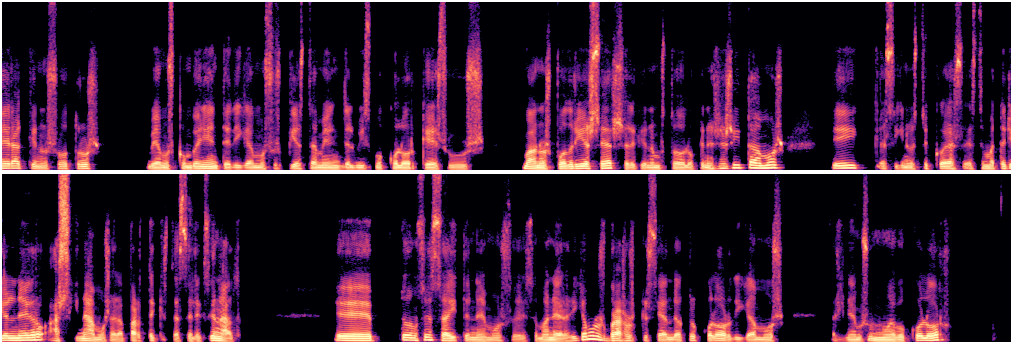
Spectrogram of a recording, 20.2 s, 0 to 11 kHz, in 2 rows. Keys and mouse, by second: 0.6 shift+click, 1.4 shift+click, 2.1 middle click, 2.8 shift+middle click, 3.8 middle click, 4.6 shift+click, 5.1 shift+click, 5.9-7.7 middle drag, 8.6 click, 14.8-15.4 middle drag, 18.4 click, 19.3 drag.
